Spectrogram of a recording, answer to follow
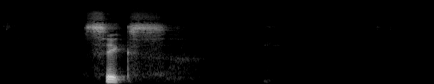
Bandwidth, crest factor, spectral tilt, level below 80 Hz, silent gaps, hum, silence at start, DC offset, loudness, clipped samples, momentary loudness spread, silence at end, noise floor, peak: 13 kHz; 24 dB; -3.5 dB/octave; -74 dBFS; none; 50 Hz at -70 dBFS; 0.85 s; under 0.1%; -22 LUFS; under 0.1%; 18 LU; 2.7 s; -79 dBFS; -4 dBFS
